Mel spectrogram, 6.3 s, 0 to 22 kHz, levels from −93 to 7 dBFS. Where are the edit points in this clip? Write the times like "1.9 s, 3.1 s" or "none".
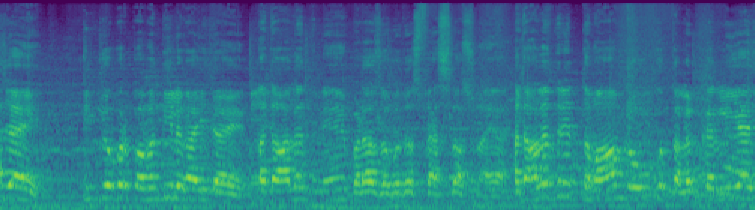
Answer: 2.0 s, 4.2 s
